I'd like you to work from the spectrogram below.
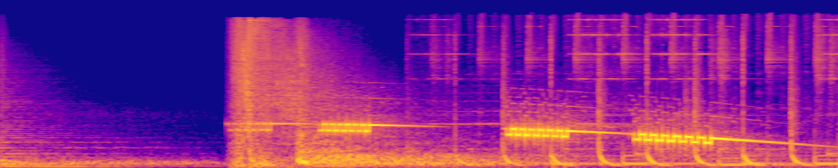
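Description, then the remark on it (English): After a quiet start, a loud phone rings out in three warbling trill bursts over a steady tone that slowly sinks in pitch, with rhythmic thumps underneath and no talking. “The phone is ringing.”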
